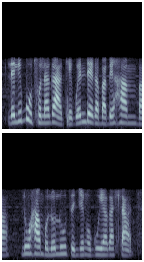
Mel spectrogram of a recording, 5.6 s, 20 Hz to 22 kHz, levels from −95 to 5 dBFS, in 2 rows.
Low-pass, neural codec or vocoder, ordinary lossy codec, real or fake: 3.6 kHz; none; none; real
